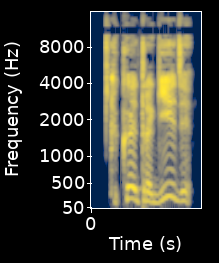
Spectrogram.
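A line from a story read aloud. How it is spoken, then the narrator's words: Sighed. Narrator (Russian): Вздохнул Смаркал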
